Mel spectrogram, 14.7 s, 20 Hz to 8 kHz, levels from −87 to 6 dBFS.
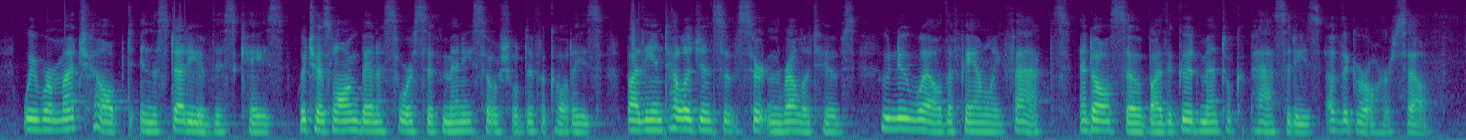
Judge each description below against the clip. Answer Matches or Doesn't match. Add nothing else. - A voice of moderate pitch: Matches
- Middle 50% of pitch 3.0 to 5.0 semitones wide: Doesn't match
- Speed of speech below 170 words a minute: Doesn't match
